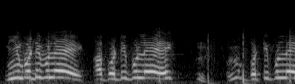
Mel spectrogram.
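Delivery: excited, very high crowing; high-pitched calling. Acted. Villager telling the old woman his new English word, crowing.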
